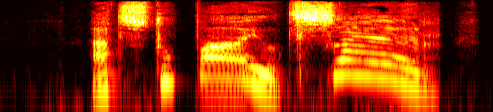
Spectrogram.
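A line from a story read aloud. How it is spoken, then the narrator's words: Triumphant yell, young man. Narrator (Russian): торжествующе заорал юный капрал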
